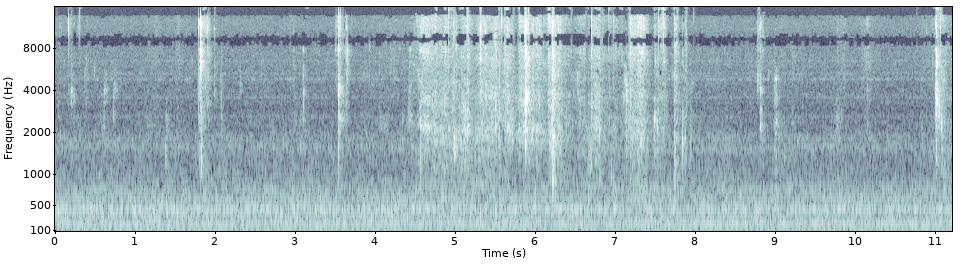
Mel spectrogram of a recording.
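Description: Mouth sounds of someone biting into and chewing a wafer ice-cream-cone snack: soft wet clicks and a short run of crunching about halfway through. A steady low hum runs underneath.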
